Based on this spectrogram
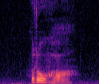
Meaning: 1. clothes (articles made of fabrics, wool or leather, used to cover the human body) 2. garment, piece of clothing (a single item of clothing, such as a shirt or a sock)
- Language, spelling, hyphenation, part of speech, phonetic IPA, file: Hungarian, ruha, ru‧ha, noun, [ˈruɦɒ], Hu-ruha.ogg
